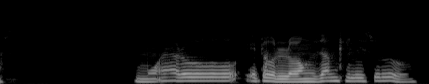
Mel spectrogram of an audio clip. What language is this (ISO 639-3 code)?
asm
